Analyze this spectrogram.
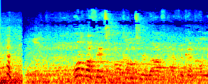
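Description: A man speaks into a handheld microphone.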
